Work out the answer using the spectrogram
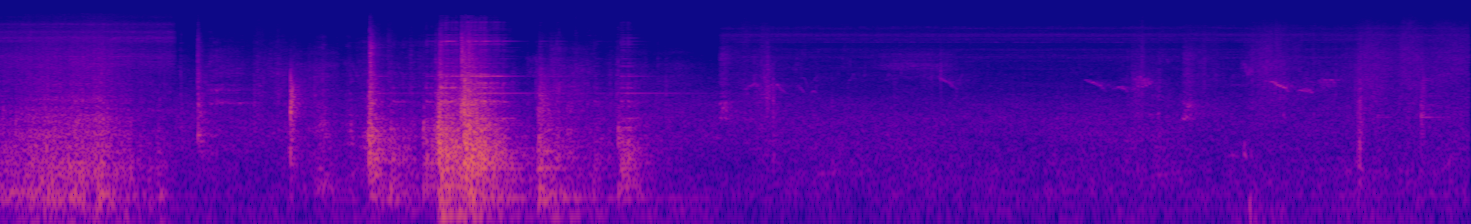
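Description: Several sharp knocks and one loud burst of noise in the first half, then a quieter outdoor background with birds chirping now and then.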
